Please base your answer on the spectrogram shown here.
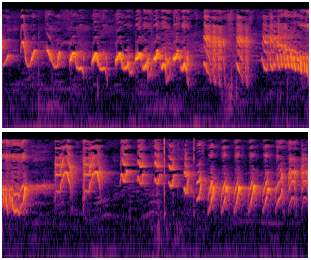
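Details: Courting pet black-naped oriole male pours out its isian for a female: quick downswept chattering notes, then a harsh drawn-out rasp, followed by a renewed fast string of high squeaky notes.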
